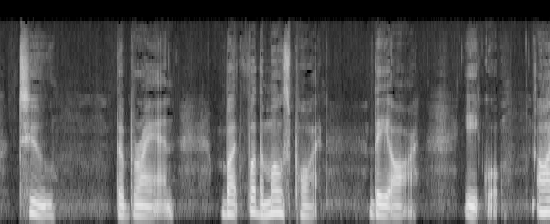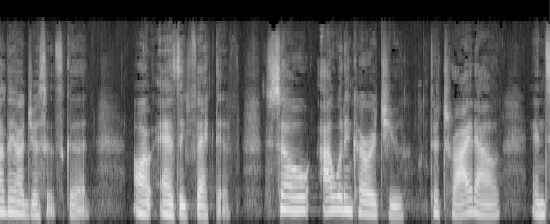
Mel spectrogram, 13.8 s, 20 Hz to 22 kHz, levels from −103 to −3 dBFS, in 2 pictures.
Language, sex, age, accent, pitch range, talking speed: English, female, 60-79, American, 145-195 Hz, 130 wpm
